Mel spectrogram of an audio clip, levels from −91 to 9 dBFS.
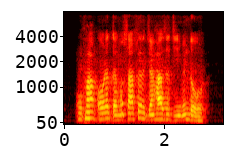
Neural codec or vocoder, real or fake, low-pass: codec, 16 kHz in and 24 kHz out, 1.1 kbps, FireRedTTS-2 codec; fake; 7.2 kHz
